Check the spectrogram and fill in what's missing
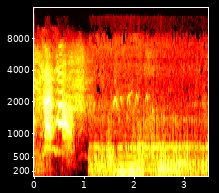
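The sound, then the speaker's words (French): A brief high-pitched cry gives way to a huge, deep roar from King Kong in the 2005 film King Kong, loud, rumbling steadily for about two and a half seconds with no talking. “Voilà King Kong qui aime la chair fraîche, King Kong version 2005.”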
